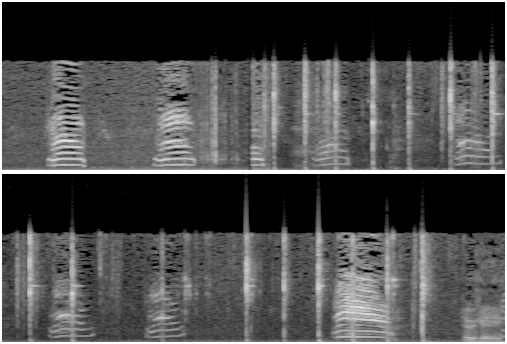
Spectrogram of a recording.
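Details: Cat buried in cement concrete cries out in repeated meows, some long and wavering, others short, while hammer-like knocks and clicks from people working sound between the calls.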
